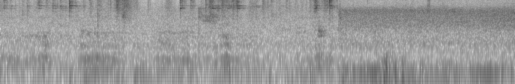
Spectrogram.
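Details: Dog sounds during a pit bull's attack on a small Chihuahua: rough, low growling and whimpering bursts in quick uneven succession, giving way after about four and a half seconds to a steadier, louder hiss of broadband noise.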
